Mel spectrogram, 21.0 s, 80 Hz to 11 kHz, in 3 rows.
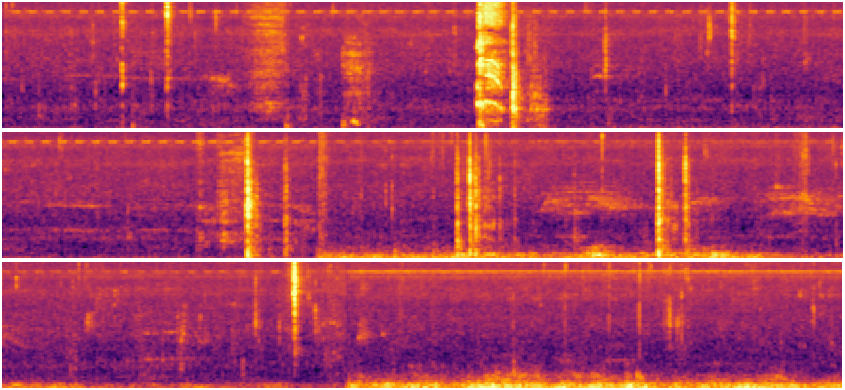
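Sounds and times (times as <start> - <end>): low rumble: 9.6 - 16.3, 16.9 - 21.0.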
